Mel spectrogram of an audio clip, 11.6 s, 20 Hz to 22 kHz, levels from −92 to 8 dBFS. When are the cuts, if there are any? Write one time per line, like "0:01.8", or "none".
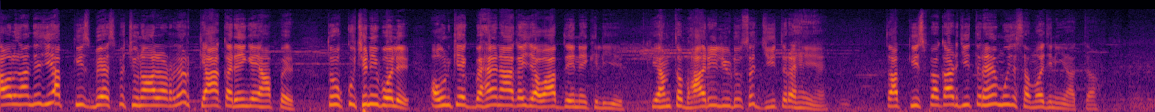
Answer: none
